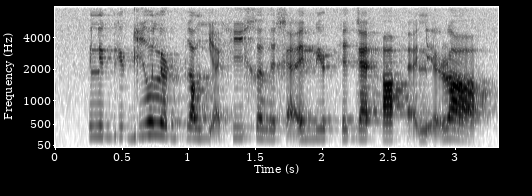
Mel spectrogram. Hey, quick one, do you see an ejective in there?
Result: no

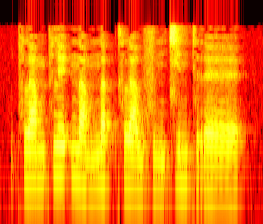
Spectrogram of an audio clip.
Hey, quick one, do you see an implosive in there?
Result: no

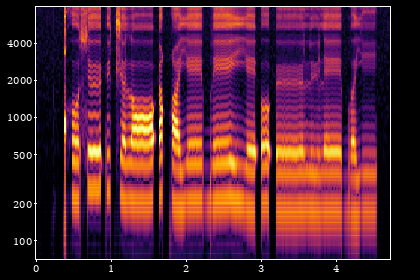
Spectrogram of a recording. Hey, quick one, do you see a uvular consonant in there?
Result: yes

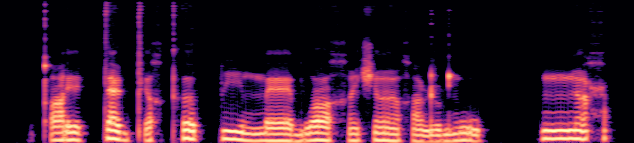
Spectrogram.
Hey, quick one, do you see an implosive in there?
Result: no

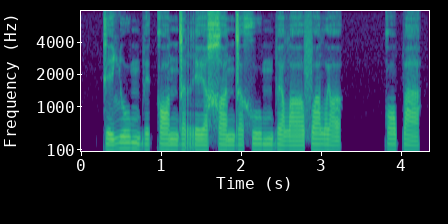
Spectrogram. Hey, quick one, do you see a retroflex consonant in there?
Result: no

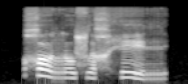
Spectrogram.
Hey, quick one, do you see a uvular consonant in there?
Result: yes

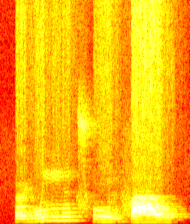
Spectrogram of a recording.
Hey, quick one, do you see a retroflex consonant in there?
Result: no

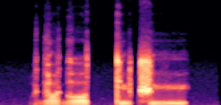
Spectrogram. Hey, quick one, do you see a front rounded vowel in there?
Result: yes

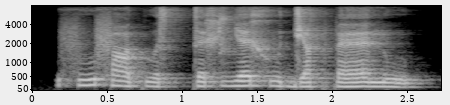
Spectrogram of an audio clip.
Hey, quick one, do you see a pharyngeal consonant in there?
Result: no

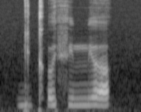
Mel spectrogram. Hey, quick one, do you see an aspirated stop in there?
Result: no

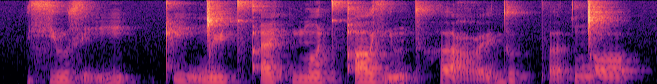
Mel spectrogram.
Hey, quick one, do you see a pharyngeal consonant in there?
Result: yes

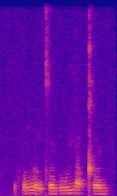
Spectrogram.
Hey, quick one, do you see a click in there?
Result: no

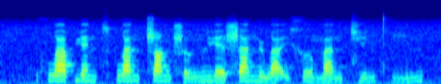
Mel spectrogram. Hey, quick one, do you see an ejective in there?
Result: no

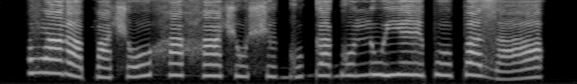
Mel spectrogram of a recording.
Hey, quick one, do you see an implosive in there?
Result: no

